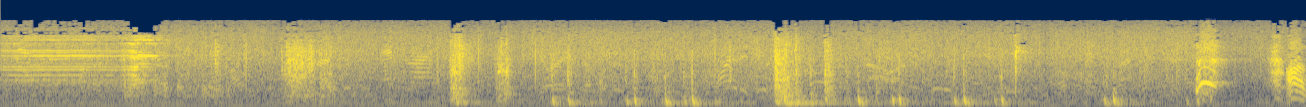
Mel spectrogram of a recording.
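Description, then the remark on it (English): A key rattles and scrapes in a door lock, with a series of sharp metallic clicks and clunks as it turns, over a faint steady hum. “The sound of a key in the lock of the door.”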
